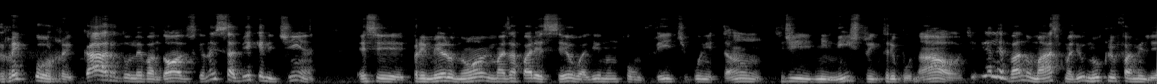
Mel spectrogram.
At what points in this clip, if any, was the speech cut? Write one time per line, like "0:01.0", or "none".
0:07.8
